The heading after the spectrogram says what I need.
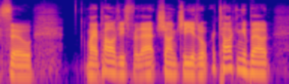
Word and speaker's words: Shang-Chi: of the episode so my apologies for that chongqi is what we're talking about and we have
